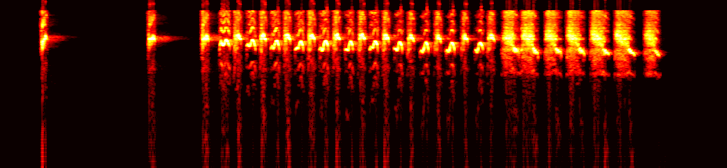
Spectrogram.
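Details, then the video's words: Caged crimson sunbird, played to get a silent bird singing: two sharp high chips, then a long rapid stream of high, buzzy, twittering notes lasting over three seconds, ending in harsher strokes. "pastikan sogon macet dengar suara ini"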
